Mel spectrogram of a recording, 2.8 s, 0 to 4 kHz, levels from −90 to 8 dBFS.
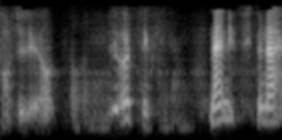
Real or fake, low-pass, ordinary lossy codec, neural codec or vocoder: fake; 3.6 kHz; MP3, 24 kbps; codec, 24 kHz, 0.9 kbps, WavTokenizer, small release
